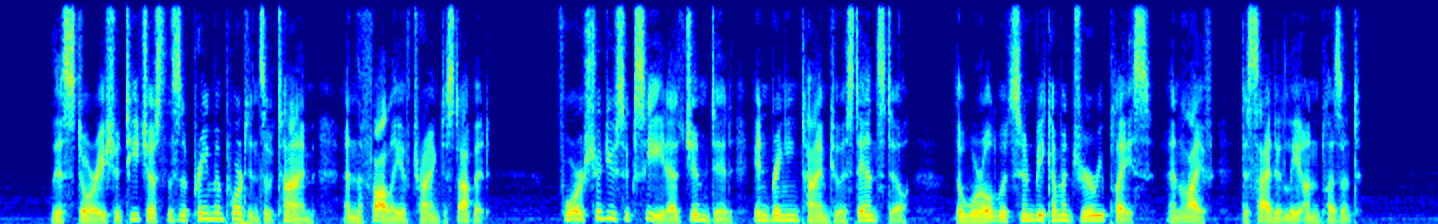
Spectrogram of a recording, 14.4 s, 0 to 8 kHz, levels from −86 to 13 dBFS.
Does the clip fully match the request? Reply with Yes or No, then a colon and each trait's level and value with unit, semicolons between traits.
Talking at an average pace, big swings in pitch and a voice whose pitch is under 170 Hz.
Yes: average, 180 wpm; wide, 8.5 semitones; medium, 140 Hz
